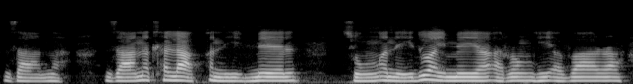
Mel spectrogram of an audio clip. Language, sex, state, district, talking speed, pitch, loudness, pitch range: Mizo, female, Mizoram, Aizawl, 170 wpm, 175 Hz, -17 LUFS, 165-175 Hz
